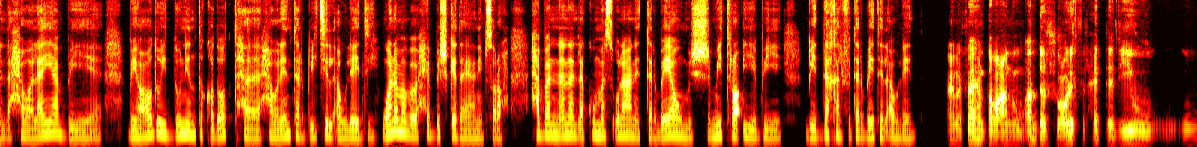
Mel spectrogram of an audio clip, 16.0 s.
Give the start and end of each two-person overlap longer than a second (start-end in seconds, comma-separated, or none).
none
